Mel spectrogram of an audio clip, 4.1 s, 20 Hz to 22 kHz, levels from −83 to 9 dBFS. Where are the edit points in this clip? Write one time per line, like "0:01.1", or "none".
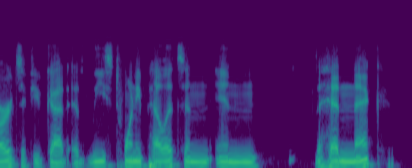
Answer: none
